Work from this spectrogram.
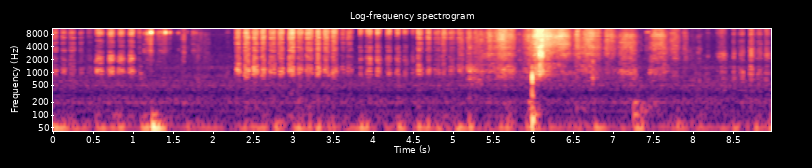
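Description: A wooden coloured pencil scratches and rubs across the paper page of an open paperback colouring book on a table while colouring butterflies. Quick bursts of bright, dry scratching strokes come and go over a faint low rumble. There is a brief sharper knock about two-thirds of the way through.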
